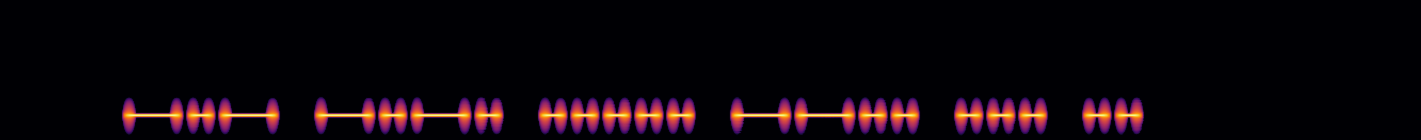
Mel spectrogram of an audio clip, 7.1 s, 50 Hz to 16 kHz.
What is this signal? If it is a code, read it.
Morse code, heard as a keyed tone, about 15 wpm, 700 Hz. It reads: KC5ZSI
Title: USA Call Signs - 6 Characters - Repeated 2x - 15wpm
